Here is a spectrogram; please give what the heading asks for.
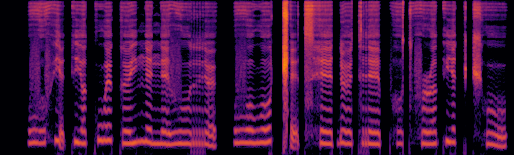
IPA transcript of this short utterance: v o̤ f j ḛ k j ə k w ø k ø j ŋ e ŋ e v u r ø | v o w o ǁ ḛ t͡sʰ e ɗ ø t r e pʰ o̤ t f ɹ ə k j e k t͡ʃʰ u

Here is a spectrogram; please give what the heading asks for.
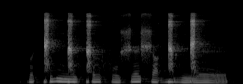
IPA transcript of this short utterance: p œ ǁ i ŋ͡ǁ y ǁ ɵ f o ʃ ɛ ʃ ɑ ɡ͡ǁ ʉ ŋ͡ǁ ɛ

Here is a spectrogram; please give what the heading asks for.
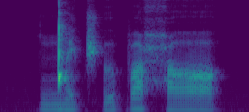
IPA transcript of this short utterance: ŋ͡ǃ ɛ t͡ʃʼ ʊ p ɑ ħ ɑ

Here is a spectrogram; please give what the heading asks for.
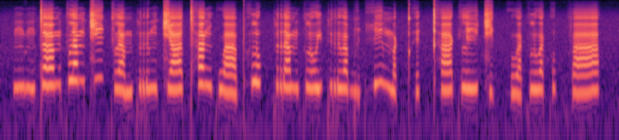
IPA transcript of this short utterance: ŋ ɯ˩˦ ŋ t aː˦˥ m k l a˥˩ m t͡ɕ iː˥˩ k l a˩˦ m p r ɯ˧ ŋ t͡ɕ aː˦˥ tʰ a˥˩ ŋ k w aː˨˩ pʰ l o˥˩ k̚ p r a˥˩ m k l oː˦˥ j p r ɯ˧ a̯ b i˨˩ ʔ h iː˥˩ m a˨˩ k̚ pʰ e˨˩ k̚ tʰ aː˦˥ k l iː˦˥ t͡ɕ e˨˩ k̚ h u˨˩ a̯ k l u˧ a̯ k o˦˥ k̚ f aː˦˥

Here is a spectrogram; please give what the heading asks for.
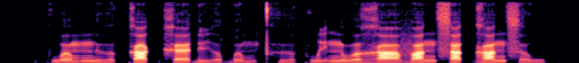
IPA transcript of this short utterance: k w əː˧˩ m n ɨ̤˨˩ ə̯ k a˦˥ k̚ x ɛ˨˦ ɗ i̤˨˩ ə̯ ɓ ə̤˨˩ m t̪ʰ ɨ̤˨˩ ə̯ k w ḭ˧˨ n u˧ ə̯ ɣ aː˧˩ v a˧ n s a˦˥ t̚ ɣ a˧ n s ə̤˨˩ w

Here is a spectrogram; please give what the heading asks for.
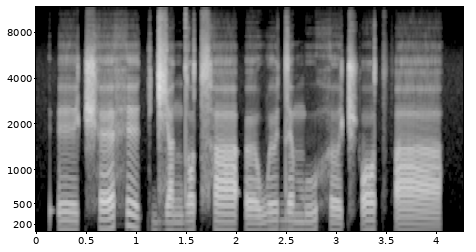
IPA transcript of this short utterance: ʔ eː t͡ʃʰ ɛ h eː k d͡ʑ a n d ɔ t͡sʰ aː ʔ œ w ø d ɛ m u h ə t͡ʃʼ ɔ t͡sʼ aː

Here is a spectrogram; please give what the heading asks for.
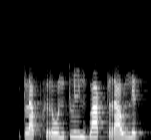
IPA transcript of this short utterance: p l a˨˩ p̚ kʰ r o˧ n k l i˧ n b a˥˩ k̚ p r a˦˥ w n e˥˩ k̚

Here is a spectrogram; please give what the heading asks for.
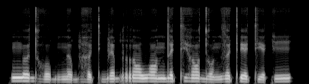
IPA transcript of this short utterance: ŋ ɵ˥ dʱ o˩ b n ə˩ b ɦ ə˩ tʲ b ɛ˥ b r ɔ˥ w ɔ˥ n d ɛ˥ tʲ ɦ ɔ˥ d o˩ n z ə˥ tʲ ɾ ɛ˩ tʲ ɛ˩ k i˥

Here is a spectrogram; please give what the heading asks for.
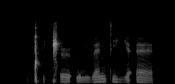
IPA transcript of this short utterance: ǃʰ ɪ ǁ ə˞ ʔ u m b æ n t i ʎ æ ʔ æ

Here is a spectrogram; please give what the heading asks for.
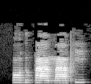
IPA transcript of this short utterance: ɔ˨ ɗ ʊ˨ p aː˨ m aː˨ pʰ i˦

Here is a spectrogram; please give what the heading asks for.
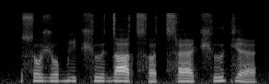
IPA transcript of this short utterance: s o ʒ o ɓ i t͡ʃʰ ɯ d a t͡sʰ ʌ t͡sʰ æ t͡ʃʰ ɯ kʲ æ

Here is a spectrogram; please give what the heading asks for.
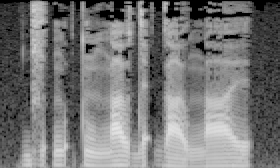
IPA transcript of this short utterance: d͡ʑ ʊ˦ ʔ ŋ ʊ˦ ʔ t ũ˨ ŋ a˦˨ ʊ̯ d ɛ˦ ʔ ɡ a˨ ʊ̯ ŋ a˦ ɪ̯

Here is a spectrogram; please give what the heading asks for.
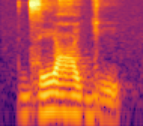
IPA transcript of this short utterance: d͡z e ʕ i ɡ i

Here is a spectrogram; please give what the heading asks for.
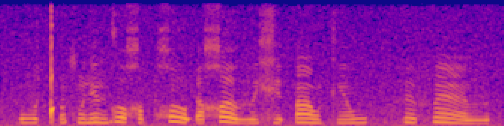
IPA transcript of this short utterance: v ə ǃʼ ə̃ sʷ ə̃ ɾʲ ə̃ ɡ o χ ə p χ o ʔ ɛ χ ɜ v ʏ xʲ ə ʔ ã w kʲ ə̃ w | h ʏ f ɛ̃ v

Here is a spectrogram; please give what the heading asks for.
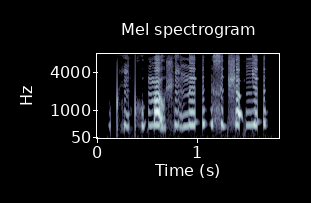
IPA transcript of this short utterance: pʰ ĩ˦˨ pʰ ʊ˦ ʔ m a̰˦˨ ʊ̯ ʃ ĩ˦˨ n ɛ˦ ʔ | s ɪ˦ ʔ ʃ ä˦ ʔ ɲ ɛ˦ ʔ

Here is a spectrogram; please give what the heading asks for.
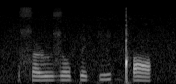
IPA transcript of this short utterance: s ɒ ɭ u z o p e k i ǃʼ ɒ

